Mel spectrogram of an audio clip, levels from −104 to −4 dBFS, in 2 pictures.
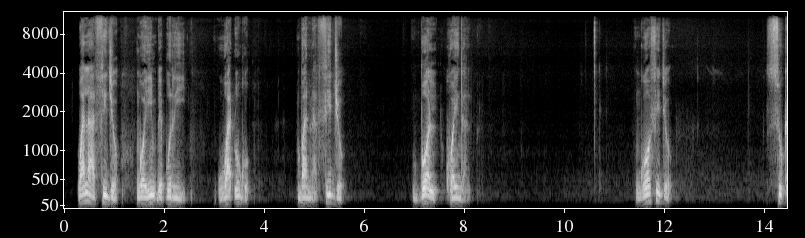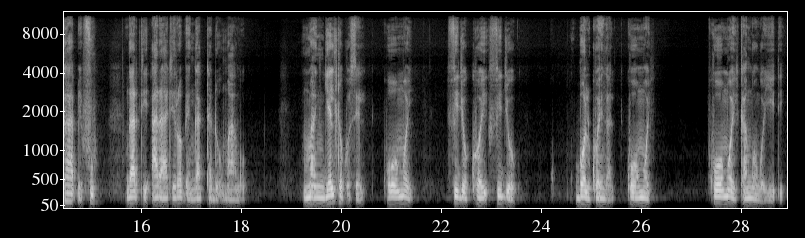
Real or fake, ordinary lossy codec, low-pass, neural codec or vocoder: fake; MP3, 96 kbps; 10.8 kHz; vocoder, 24 kHz, 100 mel bands, Vocos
